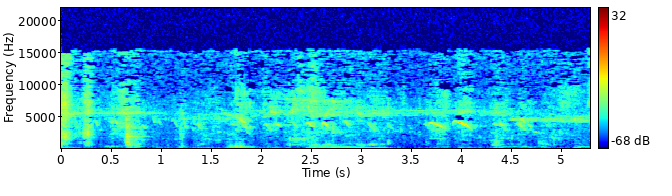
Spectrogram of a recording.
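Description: Faint chirping of small birds, a quick run of short, high, falling notes about halfway through, over near-silent outdoor background.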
